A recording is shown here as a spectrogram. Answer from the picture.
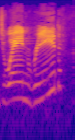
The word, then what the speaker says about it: Duane Reade: You mean Dwayne Reed? – Is that how you pronounce it? – Well, we're here.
